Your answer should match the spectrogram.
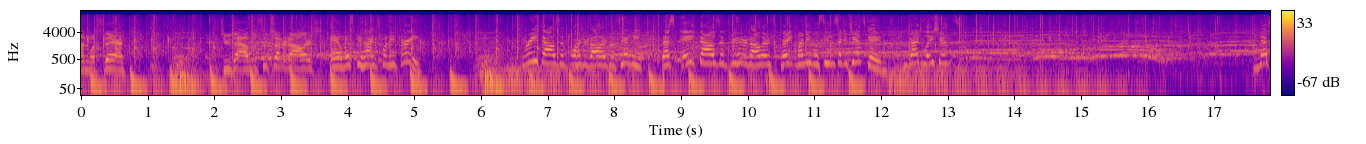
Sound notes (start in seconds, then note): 1.4 whoosh; 5.9 whoosh; 13.8 applause and cheering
